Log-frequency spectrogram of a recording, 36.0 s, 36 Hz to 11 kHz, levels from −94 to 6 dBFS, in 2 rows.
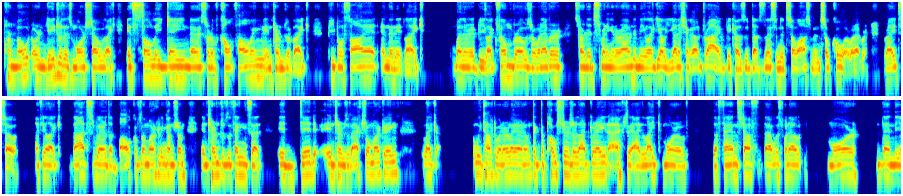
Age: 20-39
